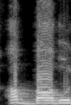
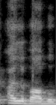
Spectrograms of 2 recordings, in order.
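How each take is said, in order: First: The L merges into a doubled b sound. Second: The L is clearly pronounced before the b. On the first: The speaker calls it wrong. "अब बाबू नहीं बोलेंगे" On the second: The speaker calls it right. "अल बाबू बोलेंगे, इसमें लाम प्रोनाउंस होगा"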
